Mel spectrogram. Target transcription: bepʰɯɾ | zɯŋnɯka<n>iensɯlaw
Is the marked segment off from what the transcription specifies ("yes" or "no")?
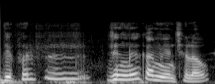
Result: yes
